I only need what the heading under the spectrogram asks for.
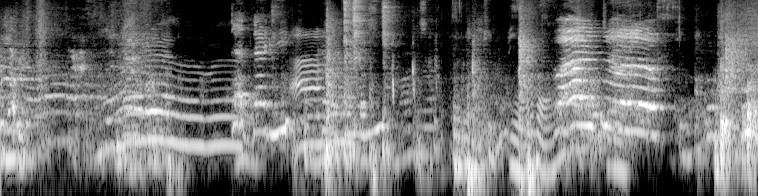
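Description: High-pitched voices of several young children overlap in a busy, continuous chatter of playful calls and squeals, fairly loud, with no pause throughout.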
